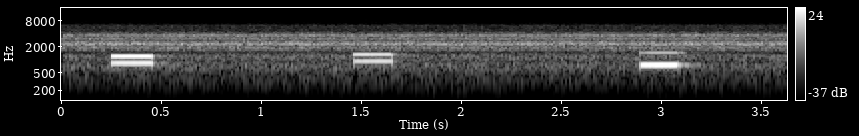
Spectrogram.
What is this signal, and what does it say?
DTMF, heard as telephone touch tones, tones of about 210 ms, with radio hiss. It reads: 7 0 6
